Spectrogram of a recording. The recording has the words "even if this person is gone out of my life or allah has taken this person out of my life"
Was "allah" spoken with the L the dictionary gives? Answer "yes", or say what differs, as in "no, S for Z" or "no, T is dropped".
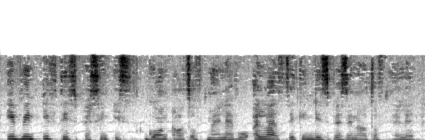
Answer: yes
